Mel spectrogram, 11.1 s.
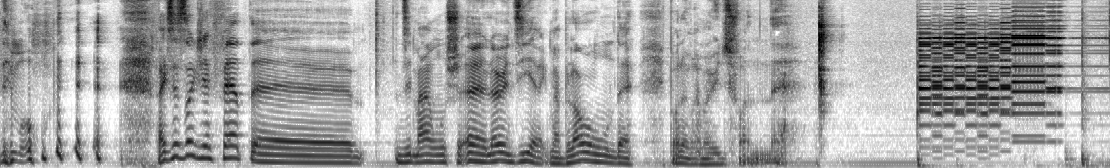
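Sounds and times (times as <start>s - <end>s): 
laughter: 0.0s - 1.2s
speech: 0.0s - 8.0s
short bright synthesized brass-like fanfare: 9.2s - 11.0s.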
